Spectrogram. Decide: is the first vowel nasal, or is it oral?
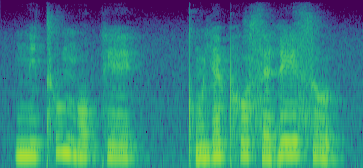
oral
